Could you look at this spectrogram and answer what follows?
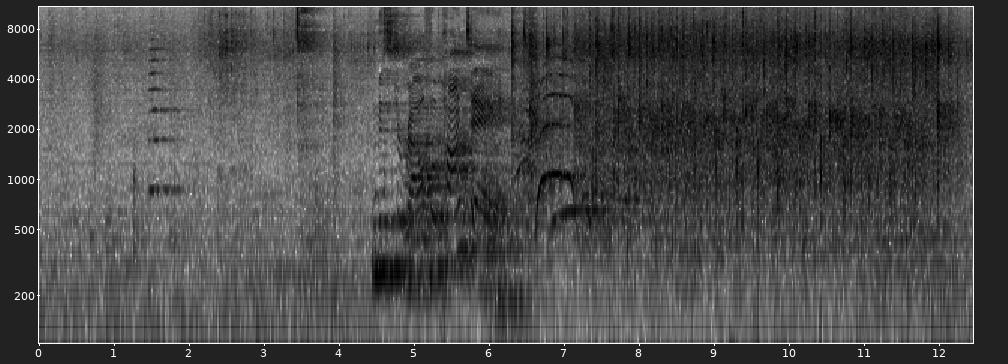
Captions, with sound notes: Mr Ralph Oponte. (audience applause)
